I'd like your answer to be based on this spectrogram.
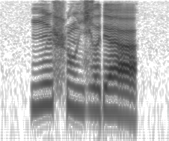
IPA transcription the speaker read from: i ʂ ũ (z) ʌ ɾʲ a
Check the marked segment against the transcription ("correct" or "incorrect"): incorrect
